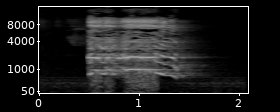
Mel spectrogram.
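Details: Loud single crow from a Bekisar chicken, sudden and hoarse, lasting roughly a second before trailing off downward, with faint high chirps just before it and a steady low hum underneath.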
